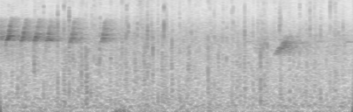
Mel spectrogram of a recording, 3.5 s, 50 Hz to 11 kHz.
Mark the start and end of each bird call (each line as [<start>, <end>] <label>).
[2.70, 2.90] Iiwi (Drepanis coccinea)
